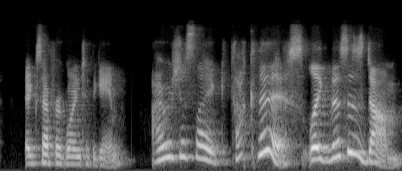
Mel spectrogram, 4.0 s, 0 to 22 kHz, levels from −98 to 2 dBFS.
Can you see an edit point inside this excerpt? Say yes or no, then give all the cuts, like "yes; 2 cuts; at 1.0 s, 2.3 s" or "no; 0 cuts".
yes; 2 cuts; at 1.4 s, 2.4 s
